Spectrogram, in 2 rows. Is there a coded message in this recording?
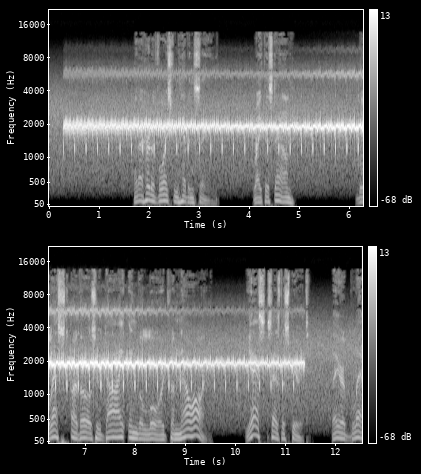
Yes: SSTV (slow-scan television), Martin M2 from 0.3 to 11.4 s, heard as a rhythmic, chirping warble, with radio static and speech in English.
